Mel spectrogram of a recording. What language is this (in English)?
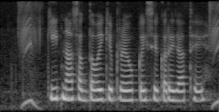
Chhattisgarhi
